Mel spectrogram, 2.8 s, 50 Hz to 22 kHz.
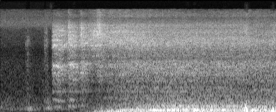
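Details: Used Ram 1500 Hemi, restarted after reconnecting battery and redoing the manifold: cranks briefly, catches cleanly and settles into a steady deep rumble with no ticking on top; engine sounds healthy.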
